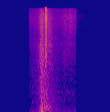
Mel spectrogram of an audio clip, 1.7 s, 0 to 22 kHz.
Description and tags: Punch 01 Bloody
attack sound fighting
attack, fighting, sound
